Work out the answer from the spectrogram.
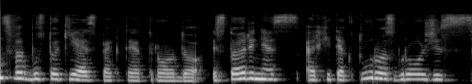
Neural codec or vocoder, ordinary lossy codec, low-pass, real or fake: codec, 24 kHz, 3.1 kbps, DualCodec; AAC, 48 kbps; 10.8 kHz; fake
